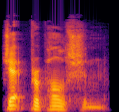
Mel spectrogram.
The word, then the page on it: jet propulsion: British English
